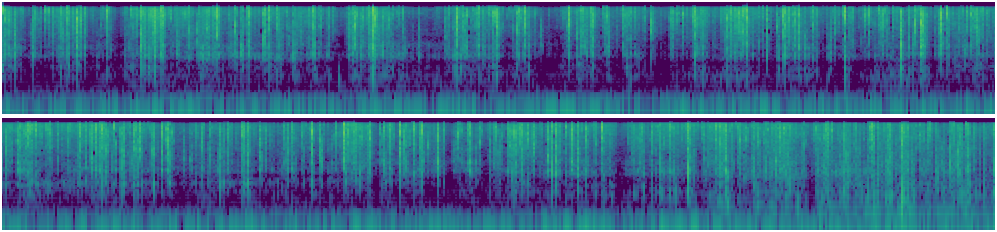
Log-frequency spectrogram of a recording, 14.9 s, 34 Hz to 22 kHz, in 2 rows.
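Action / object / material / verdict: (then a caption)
scrape / thin flexible plastic sheet / plastic / none. A thin, flexible, semi-translucent frosted plastic sheet is crinkled by both hands close to the recorder for about 15 seconds. It makes a dense, steady run of bright, crackling rustles with sharp little snaps and almost no low rumble.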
